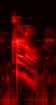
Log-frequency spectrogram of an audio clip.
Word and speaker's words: colonel: Later colonel colonel later the spelling for colonel came to be used in order to reflect the Italian origin of the word. But by then the pronunciation with R was well established.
